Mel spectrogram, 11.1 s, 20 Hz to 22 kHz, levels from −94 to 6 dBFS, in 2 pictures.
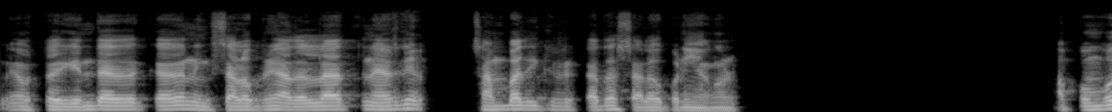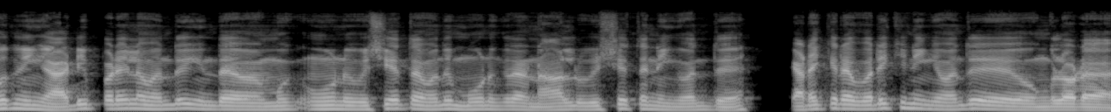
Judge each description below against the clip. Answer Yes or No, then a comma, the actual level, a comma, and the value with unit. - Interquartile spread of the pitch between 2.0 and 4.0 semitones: Yes, average, 3.4 semitones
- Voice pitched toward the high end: No, low, 125 Hz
